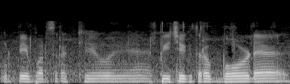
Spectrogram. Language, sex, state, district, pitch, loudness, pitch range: Hindi, male, Uttar Pradesh, Shamli, 135 Hz, -16 LUFS, 130-135 Hz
